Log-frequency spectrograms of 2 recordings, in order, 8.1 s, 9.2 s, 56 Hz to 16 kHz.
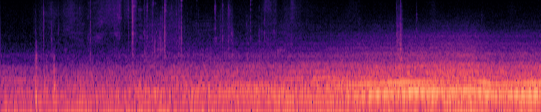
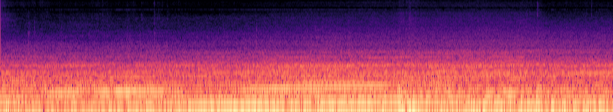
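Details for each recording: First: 2007 Jeep Grand Cherokee 4.7L on a road drive: low droning hum builds steadily with speed and swells on a swerve. Worn driver's front wheel bearing. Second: 2007 Jeep Grand Cherokee 4.7 L on a test drive after replacing the noisy driver-side front wheel bearing: only steady road rumble at speed, with no growl or hum rising with speed; the bearing is now quiet.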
